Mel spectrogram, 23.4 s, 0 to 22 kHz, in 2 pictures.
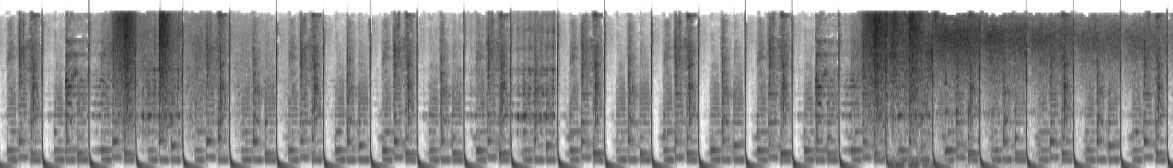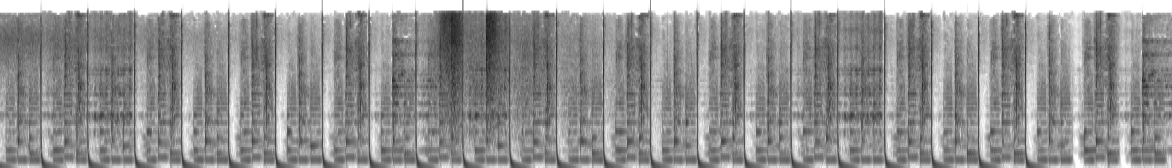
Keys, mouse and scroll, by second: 0.0-0.1 typing, 1.3 Return, 2.3 Escape, 3.8 click, 4.6 click, 4.9-5.4 scroll, 7.2 click, 7.5-8.7 scroll, 8.7 Escape, 11.4 click, 12.4 click, 13.3-17.4 typing, 18.2 Return, 19.1 Escape, 19.6-20.7 middle drag.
